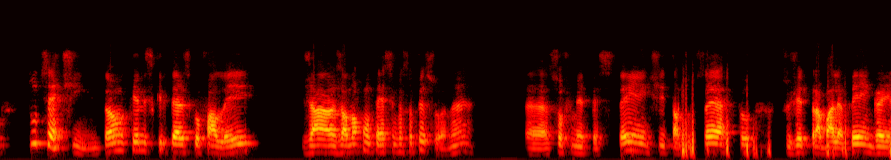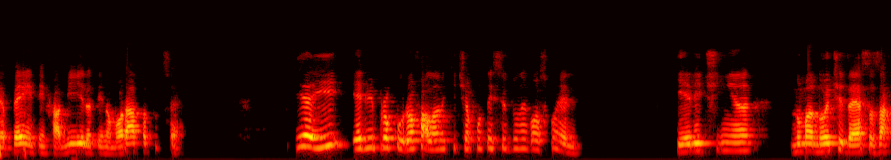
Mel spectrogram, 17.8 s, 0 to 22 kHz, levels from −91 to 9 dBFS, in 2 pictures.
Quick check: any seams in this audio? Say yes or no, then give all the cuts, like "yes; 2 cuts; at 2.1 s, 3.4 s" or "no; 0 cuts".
no; 0 cuts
